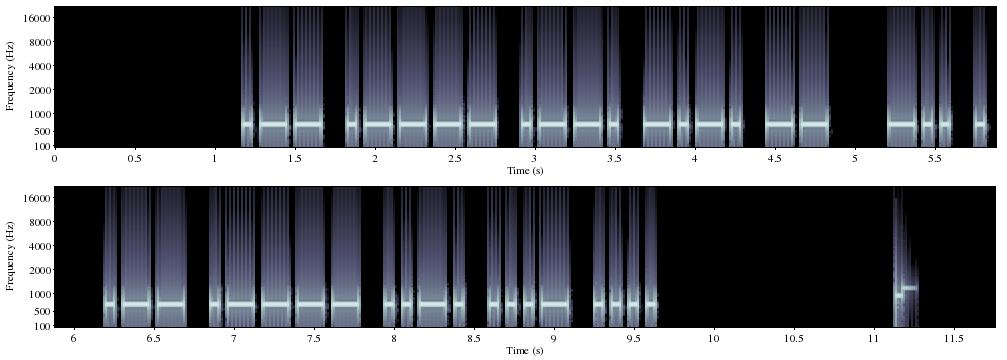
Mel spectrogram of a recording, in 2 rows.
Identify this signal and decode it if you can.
Morse code, heard as a keyed tone, about 21 wpm, 700 Hz. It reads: W1PCM DE W1FVH
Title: USA Callsign DE Callsign - 5 Characters - 22wpm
